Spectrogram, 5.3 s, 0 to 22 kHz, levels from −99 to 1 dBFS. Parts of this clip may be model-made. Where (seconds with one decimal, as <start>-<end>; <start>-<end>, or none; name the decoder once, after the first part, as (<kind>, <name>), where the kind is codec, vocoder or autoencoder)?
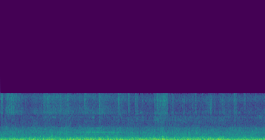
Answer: none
